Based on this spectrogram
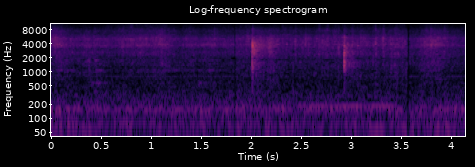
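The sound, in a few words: gnocchi frying and crisping in a pan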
